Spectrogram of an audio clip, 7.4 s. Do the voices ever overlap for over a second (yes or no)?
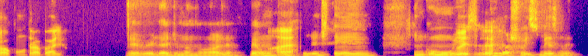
no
